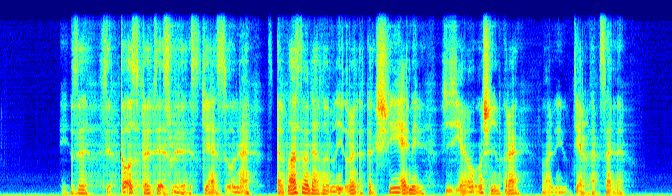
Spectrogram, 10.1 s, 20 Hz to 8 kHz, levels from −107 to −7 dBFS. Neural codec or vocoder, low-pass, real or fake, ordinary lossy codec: autoencoder, 22.05 kHz, a latent of 192 numbers a frame, VITS, trained on many speakers; 7.2 kHz; fake; none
